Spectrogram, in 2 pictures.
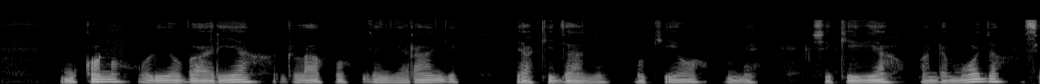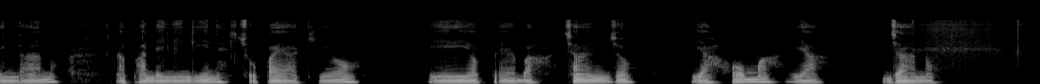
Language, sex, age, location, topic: Swahili, male, 25-35, Kisii, health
